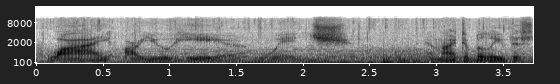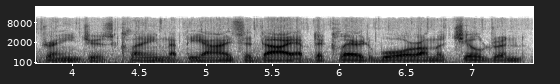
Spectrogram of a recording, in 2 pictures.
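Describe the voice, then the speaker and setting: A man's voice: sits low, fairly even intonation, measured pace, music in the background. A man playing a menacing zealot garrison commander in a fantasy video game, sneering and theatrical with mock courtesy. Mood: cold menace. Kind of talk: villainous fantasy game acting.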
